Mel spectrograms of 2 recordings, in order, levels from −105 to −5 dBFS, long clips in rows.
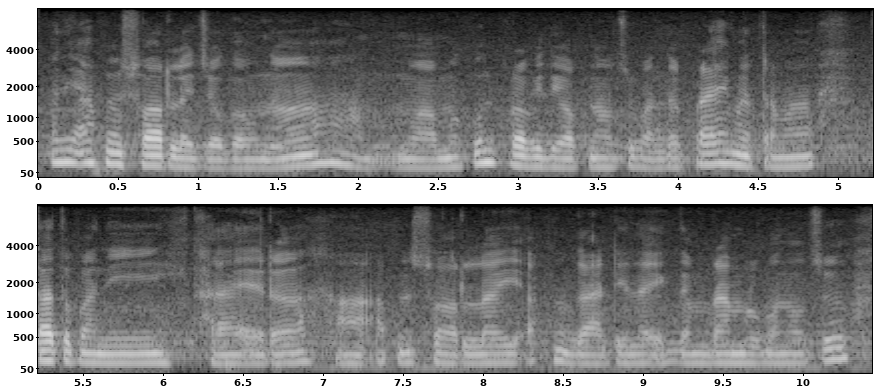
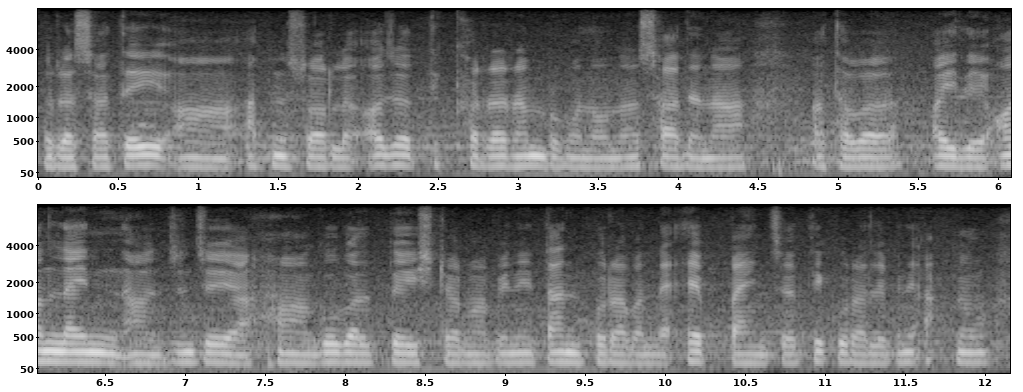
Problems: background sounds at intervals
